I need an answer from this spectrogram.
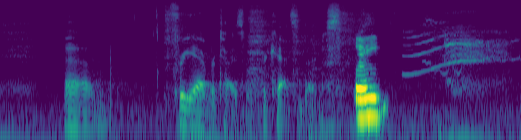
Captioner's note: laughs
